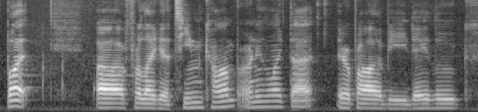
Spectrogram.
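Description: A man's voice: mid-range voice, moderate pace, gravelly, a little mellow. A man giving casual let's play commentary as a gaming host, in a rambling, slangy, self-deprecating way.

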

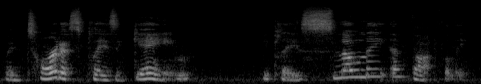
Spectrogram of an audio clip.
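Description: High-voiced woman reading to children. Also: takes it slowly, gravelly. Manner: expressive, addressing children with questions. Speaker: primary school teacher reading to children. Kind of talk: picture book read-aloud. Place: small indoor room with shelves. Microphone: camera a short distance away. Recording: distant mic, faint background noise.

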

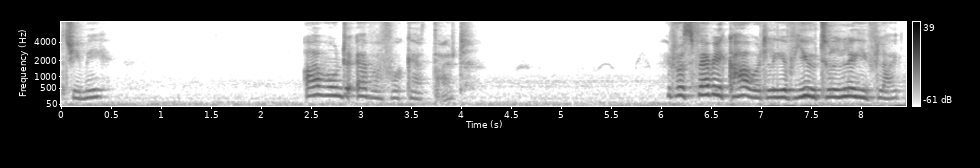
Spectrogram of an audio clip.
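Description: A woman performing a stage monologue as a grieving, bitter mother confronting her ex-husband, speaking in deliberate, emotionally intense phrases. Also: a little high, fairly bright tone. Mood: hushed, aching, then wounded, restrained.

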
